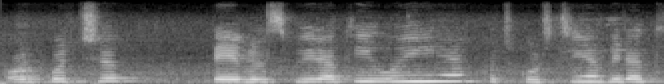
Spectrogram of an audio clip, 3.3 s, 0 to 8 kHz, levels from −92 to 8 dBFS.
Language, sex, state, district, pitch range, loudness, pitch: Hindi, female, Chhattisgarh, Bilaspur, 255-285 Hz, -14 LUFS, 270 Hz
